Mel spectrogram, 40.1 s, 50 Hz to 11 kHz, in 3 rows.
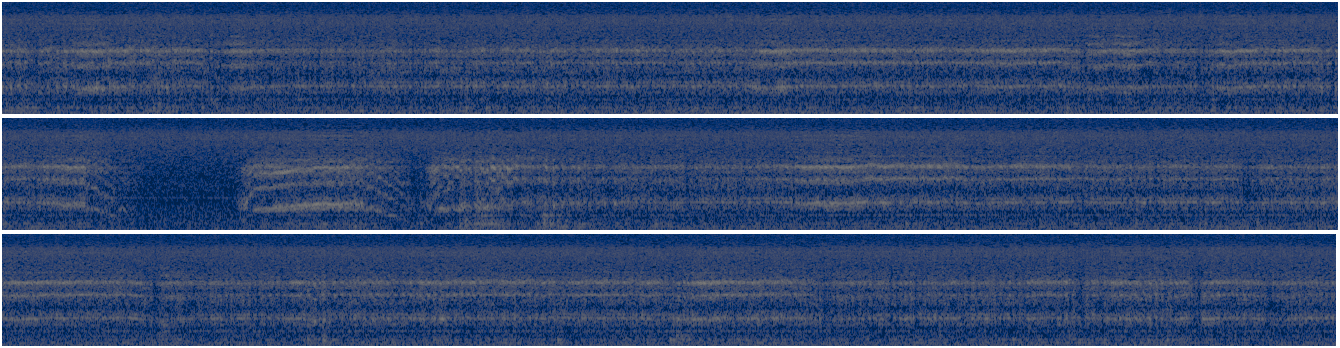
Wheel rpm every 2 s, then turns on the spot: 230, 230, 230, 230, 230, 230, 230, 80, 130, 190, 230, 230, 230, 230, 230, 230, 230, 230, 230, 230.
none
